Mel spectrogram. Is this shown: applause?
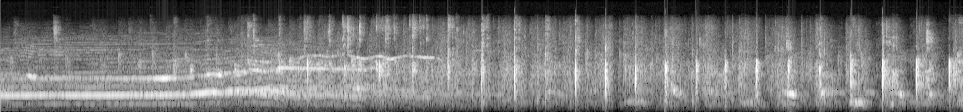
yes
